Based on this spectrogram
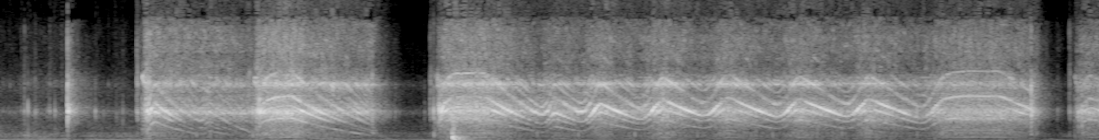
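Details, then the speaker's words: Ingersoll Rand impact gun after cleaning, lubricating and reassembly, previously noisy and mechanical-sounding: it spins free in short trigger bursts with a clean rising and falling whine and no dry rattle. Runs smoothly now. "it definitely sounds different now that I did that used to sound like like there was a lot of mechanical stuff going on it's like there's a lot of smoothness in there"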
